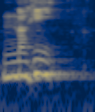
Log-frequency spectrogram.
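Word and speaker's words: नहीं: இது கொஞ்சம் மரியாதையாக நீங்கள் அப்படின்னா ஆப் அப்படின்னு ப்ரொனவுன்ஸ் பண்ணணும். இல்லை. இல்லை அப்படின்னா நஹி.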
